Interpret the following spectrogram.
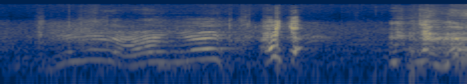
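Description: Wordless voice sounds from the card players, short and wavering, with two quick sharp clicks about one and a half seconds in as a playing card is laid down on the picnic cloth.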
